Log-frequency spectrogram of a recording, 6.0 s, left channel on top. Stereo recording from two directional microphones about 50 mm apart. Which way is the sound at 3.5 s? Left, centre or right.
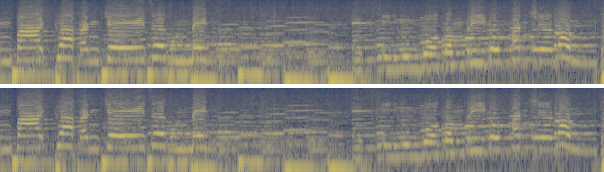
Left.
